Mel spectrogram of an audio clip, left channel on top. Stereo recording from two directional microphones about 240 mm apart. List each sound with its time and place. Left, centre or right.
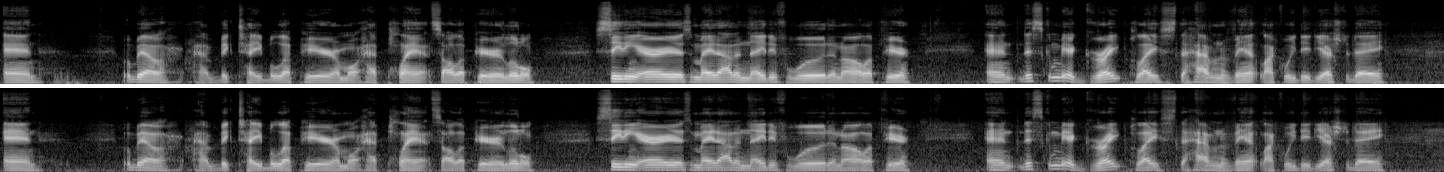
0.0 s speech: left
1.9 s speech: centre; by 13.8 s left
